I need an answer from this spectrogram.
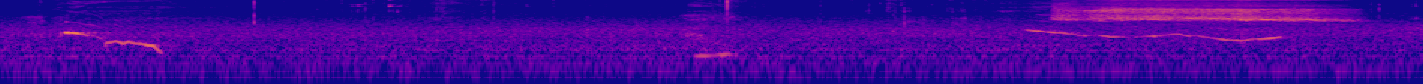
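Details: A Boston Terrier gives high, wavering whines that slide downward when asked "how does the baby go", with a person's voice nearby.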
